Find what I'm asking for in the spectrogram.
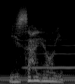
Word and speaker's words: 十六夜: それから満月を過ぎると月の出が遅くなっていくわけですが十五夜の翌日は十六夜と書いて「いざよい」これは「ためらう」という意味の「いさよう」が語源とされています。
